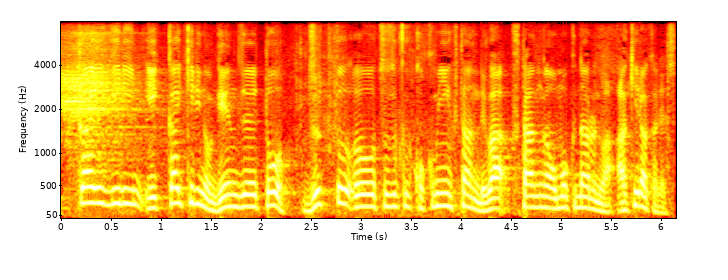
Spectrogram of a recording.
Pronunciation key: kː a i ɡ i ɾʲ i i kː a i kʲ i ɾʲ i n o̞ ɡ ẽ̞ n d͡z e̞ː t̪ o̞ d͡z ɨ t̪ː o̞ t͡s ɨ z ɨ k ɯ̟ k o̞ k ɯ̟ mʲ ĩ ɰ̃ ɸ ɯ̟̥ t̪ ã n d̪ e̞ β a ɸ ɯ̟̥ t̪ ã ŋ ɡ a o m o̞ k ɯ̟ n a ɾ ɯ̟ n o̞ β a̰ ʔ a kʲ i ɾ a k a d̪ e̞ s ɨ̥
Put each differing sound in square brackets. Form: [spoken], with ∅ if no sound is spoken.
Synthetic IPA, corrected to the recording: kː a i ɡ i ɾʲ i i kː a i kʲ i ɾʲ i n o̞ ɡ ẽ̞ n d͡z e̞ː t̪ o̞ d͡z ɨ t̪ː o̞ t͡s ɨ z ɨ k ɯ̟ k o̞ k ɯ̟ mʲ ĩ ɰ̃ ɸ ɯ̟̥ t̪ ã n d̪ e̞ β a ɸ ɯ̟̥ t̪ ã ŋ ɡ a o m o̞ k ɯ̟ n a ɾ ɯ̟ n o̞ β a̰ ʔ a kʲ i ɾ a k a d̪ e̞ s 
